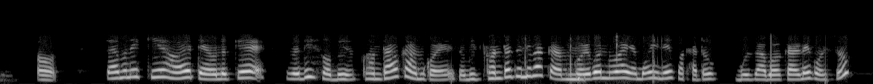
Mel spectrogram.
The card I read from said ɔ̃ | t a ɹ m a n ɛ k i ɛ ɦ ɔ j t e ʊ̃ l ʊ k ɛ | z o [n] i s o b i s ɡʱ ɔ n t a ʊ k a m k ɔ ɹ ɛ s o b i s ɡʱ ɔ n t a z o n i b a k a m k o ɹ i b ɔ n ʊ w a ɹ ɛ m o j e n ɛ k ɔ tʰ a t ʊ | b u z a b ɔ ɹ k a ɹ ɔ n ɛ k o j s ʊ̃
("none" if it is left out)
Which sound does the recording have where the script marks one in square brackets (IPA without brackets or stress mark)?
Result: d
